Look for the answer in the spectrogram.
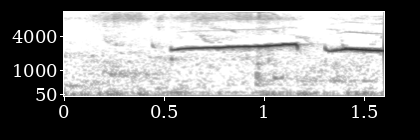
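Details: Female white-rumped shama calling to stimulate males to sing: two clear, pure whistled notes, the first long and slightly rising, then a brief gap and a second steady whistle, with no other sounds.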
